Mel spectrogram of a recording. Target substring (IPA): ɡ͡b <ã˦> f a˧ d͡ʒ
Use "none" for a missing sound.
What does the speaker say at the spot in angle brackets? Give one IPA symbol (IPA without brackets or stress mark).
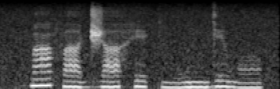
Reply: ã˦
